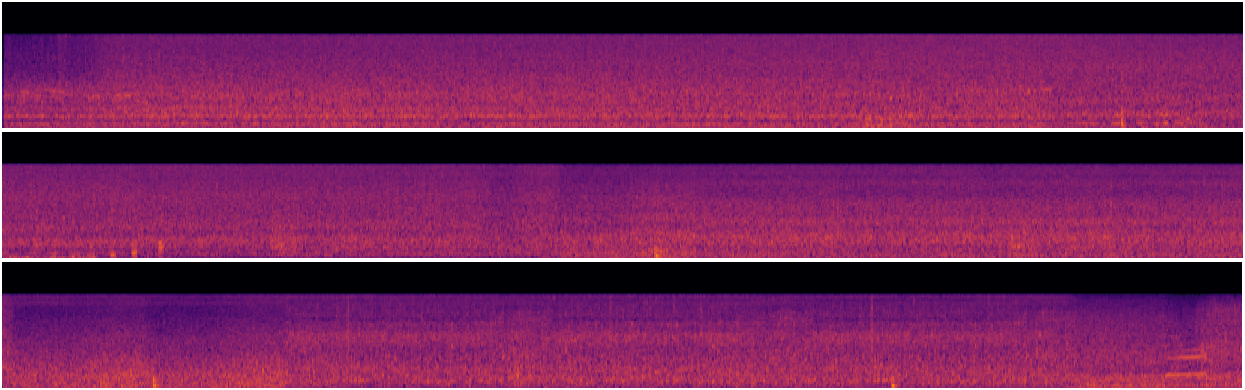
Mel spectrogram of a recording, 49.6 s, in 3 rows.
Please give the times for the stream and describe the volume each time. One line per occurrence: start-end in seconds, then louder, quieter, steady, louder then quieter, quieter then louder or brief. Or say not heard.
0.0-49.5 steady.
